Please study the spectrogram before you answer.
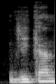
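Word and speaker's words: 時間: For example আইদা মানে হচ্ছে between বা মধ্যে, জিকান মানে হচ্ছে সময়, এই জিকানের কানটা হচ্ছে এই কাঞ্জিটা, ঠিক আছে।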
